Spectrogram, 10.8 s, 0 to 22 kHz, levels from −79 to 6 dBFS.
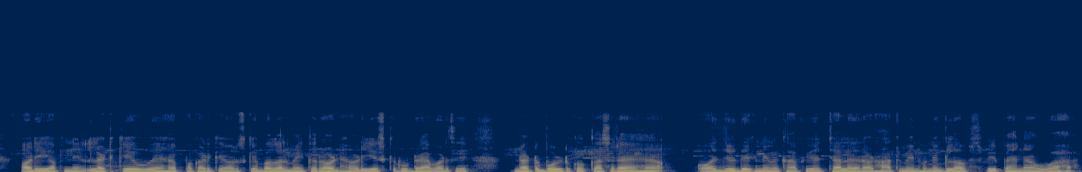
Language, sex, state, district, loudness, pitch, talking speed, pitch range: Hindi, male, Bihar, Supaul, -27 LUFS, 135 Hz, 235 wpm, 130-140 Hz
